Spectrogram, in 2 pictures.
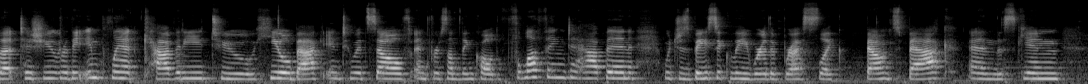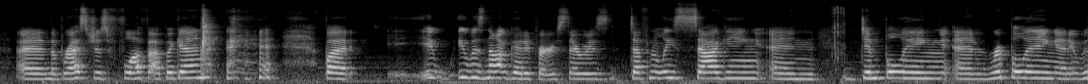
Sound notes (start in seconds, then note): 13.1 chuckling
